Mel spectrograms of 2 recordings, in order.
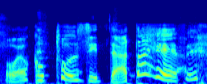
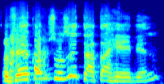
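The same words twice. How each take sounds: First: High, heavy mock German accent. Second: Mimicked German accent. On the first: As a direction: greet like a German vendor. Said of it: "heavily accented German". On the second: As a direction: echo the German greeting. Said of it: "as offensively German as you want".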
